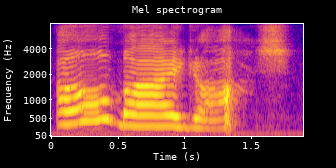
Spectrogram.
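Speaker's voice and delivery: loud, very slow astonishment; drawn-out exclamation. Real, not acted. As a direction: stretch every word out in disbelief. Exclaims at her own reading.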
